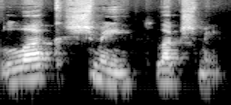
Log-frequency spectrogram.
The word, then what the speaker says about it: Lakshmi: It's 2 syllables. Lakshmi.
